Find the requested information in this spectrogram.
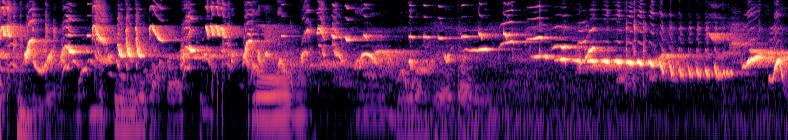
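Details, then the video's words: White-rumped shama fighting song meant to stir up rivals: a fast medley of varied whistles, sharp chips and rising and falling notes, with a brief buzzy rattle in the middle and a dense run of clear notes toward the end. "murai batu tarung ampuh untuk menaikan emosi"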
